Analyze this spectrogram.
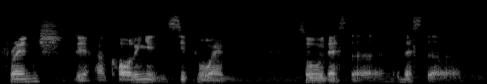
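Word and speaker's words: Citroën: driving uh okay it's a french car the pronunciation the local production is citron but uh if we are talking to french they are calling it c2n so that's the that's the pronunciation and by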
